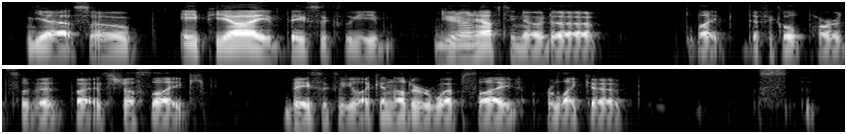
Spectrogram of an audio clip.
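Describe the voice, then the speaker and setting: A man with a very deep, low voice talks in a flat monotone, his loudness swinging widely and his speech broken by long, frequent pauses. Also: moderate pace. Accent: Dutch. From Netherlands. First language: Dutch. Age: 20s. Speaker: livestreamer, programming student. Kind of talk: casual livestream commentary. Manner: halting, many fillers.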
